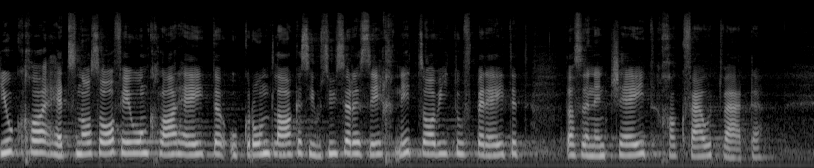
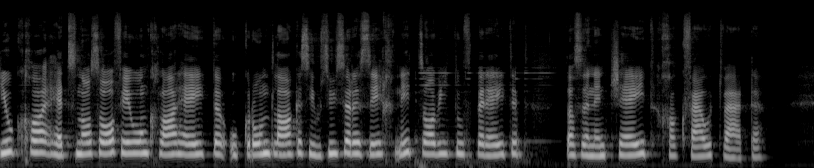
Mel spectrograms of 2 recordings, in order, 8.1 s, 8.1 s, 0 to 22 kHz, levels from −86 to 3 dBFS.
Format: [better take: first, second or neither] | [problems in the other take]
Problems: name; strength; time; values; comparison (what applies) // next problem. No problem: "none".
first | noise reduction (neural mask model DeepFilterNet 3)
